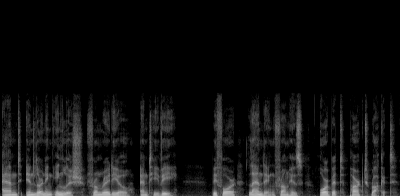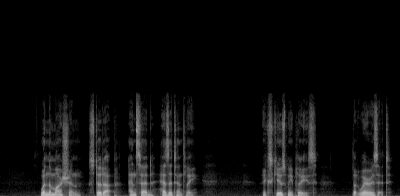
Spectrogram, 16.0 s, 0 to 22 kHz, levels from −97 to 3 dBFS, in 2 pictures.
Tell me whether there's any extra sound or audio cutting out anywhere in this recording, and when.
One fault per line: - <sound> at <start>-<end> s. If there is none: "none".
none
